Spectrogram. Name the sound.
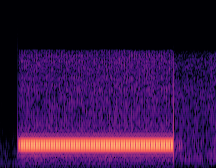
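telephone line ringing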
